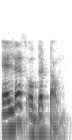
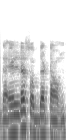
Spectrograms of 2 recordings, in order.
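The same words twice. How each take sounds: First: Slow repeat of the answer; slow dictation. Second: Slow, clear answer; slow dictation. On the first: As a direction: say the answer again slowly. (धीमे दोहराया गया उत्तर) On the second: (धीमे बोला गया उत्तर) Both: Shown as a demonstration.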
